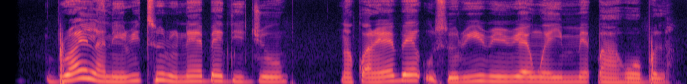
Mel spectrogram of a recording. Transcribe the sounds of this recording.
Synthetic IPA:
bɾɔ˦ɪ˦la˨ne˨ɾi˦tu˦ɾu˨ne˦be˦dɪ˨d͡ʒo˦ | na˨kʷa˨ɾa˨e˦be˦ʔu˨so˨ɾi˦i˦ɾi˨n̩˦ɾi˦e˦ŋʷe˨ɣɪ˦m̩˦me˦k͡pa˦a˦ɦʊ˦ɔ˦bʊ˦la˨

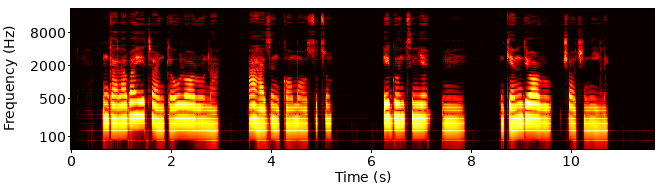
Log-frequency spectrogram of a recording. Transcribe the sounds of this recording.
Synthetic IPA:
ŋ̩˨ka˨la˨ba˦ɣɪ˦t͡ʃa˨ɾŋ̩˨ke˨ʊ˦lʊ˦ɔ˦ɾʊ˦na˨ | a˦ɦa˨zɪ˦ŋ̩˨kɔ˦ma˦˨ɔ˨sʊ˦tʊ˦ | e˦ɡo˦n̩˦tʰi˦ɲe˦ | ŋ̩˨ke˨n̩˦dɪ˦ɔ˦ɾʊ˦ | t͡ʃɔ˦˨t͡ʃniː˦le˦

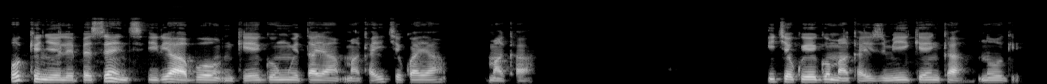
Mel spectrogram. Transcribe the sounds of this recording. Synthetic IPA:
o˦ke˨ɲe˨le˨pɛ˨sɛ˦˨n̩˨ti˨ɾi˦a˨bʊ˦ɔ˦ŋ̩˨ke˨e˦ɡo˦ŋ˦ŋʷe˦ta˦ja˦ma˨ka˨i˦t͡ʃe˦kʷa˦ja˦ | ma˨kʰa˨ | i˦t͡ʃe˦kʷe˦ɡo˦ma˨ka˨i˨zu˨mi˦i˦ke˦ŋ̩˦ka˦no˦ɡḛ˨

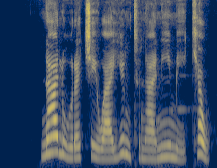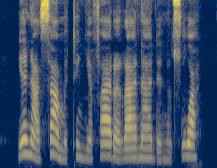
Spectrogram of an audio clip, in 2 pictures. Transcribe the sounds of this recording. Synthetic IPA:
na˦luː˨ɽa˦t͡ʃeː˦˨waː˨jɪ˦˨ntʰɪ˨naː˨niː˦meː˨kʲa˦˨w | jɐ˦naː˨sa˦˨mʊ˨tʊ˦mja˦ɸaː˦ɽa˨ɽaː˦naː˦da˨nɐ˨sʼʊ˦waː˦

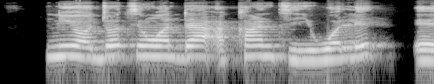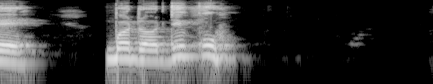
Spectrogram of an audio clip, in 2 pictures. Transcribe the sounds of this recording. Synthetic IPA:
nĩ˦ɔ˧d͡ʒɔ˦ti˦w̃ɔ̃˦da˦a̰˨ka˦n̩˨ti˨i˨wɔ˧le˦ | ɛ˦˨ | ɡ͡bɔ˧dɔ˨di˨˦ku˦˨

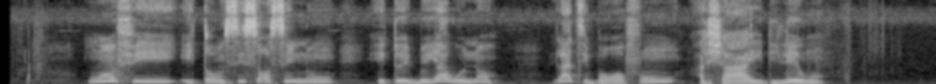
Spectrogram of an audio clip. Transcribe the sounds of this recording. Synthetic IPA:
w̃ɔ̃˦fi˧i˨tã˨si˦sɔ˧si˦nũ˧ | e˨to˨i˨ɡ͡be˨˦ja˦˨wo˨˦nãː˦˨ | la˦ti˧bɔ˨wɔ˨fũ˨˦ | a˦˨ʃa˨˦i˨di˨˦le˦˨w̃ɔ̃˧

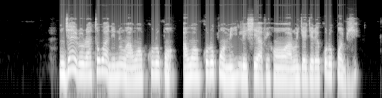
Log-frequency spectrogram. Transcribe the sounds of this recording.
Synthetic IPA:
n̩˨d͡ʒɛ˨˦i˦˨ɾo˨˧˦ɾa˧to˦wa˦˨nĩ˧˦nũ˦a˨w̃ɔ̃˧˦˨a˨w̃ɔ̃˧ko˦ɾo˦k͡pɔ̃˦˨mĩ˧le˦ʃe˦a˦˨fi˧hɔ̃˧a˨ɾ̃ũ˨˦d͡ʒɛ˧d͡ʒɛ˧ɾɛ˧ko˦ɾo˦k͡pɔ̃˦˨bi˨˦

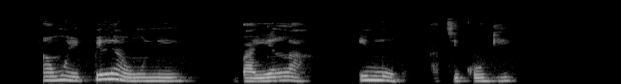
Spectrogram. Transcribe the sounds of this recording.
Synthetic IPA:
a˨w̃ɔ̃˧i˨k͡pe˦lɛ˦˨o˨w̃ũ˧nĩ˧ | ba˨jɛ˨˦la˦˨ | i˦mũ˦˨ | a˨ti˧ko˧ɡi˦

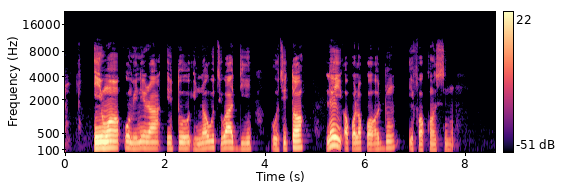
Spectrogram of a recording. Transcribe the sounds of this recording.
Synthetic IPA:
i˨w̃ɔ̃˧o˧˨mĩ˨˦nĩ˨˦ɾa˧e˧to˧i˨nã˨˦wu˦ti˧˦wa˦di˧ | o˨ti˨˧˦tɔ˦ | le˦j̃ĩ˨ʔɔ˨k͡pɔ˨lɔ˧k͡pɔ˨ɔ˧dũ˦ | i˦˨fɔ˨kã˨sĩ˨ũ˨

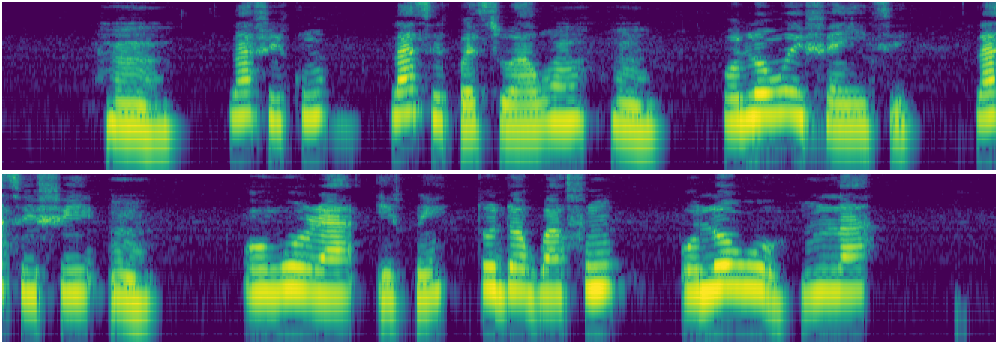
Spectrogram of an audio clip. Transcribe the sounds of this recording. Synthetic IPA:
hã˨ | la˦fi˧kũ˦ | la˦ti˧k͡pɛ˨tu˨a˨w̃ɔ̃˧hũ˨ | o˧lo˦wo˦i˦˨fɛ˨j̃ĩ˨ti˨ | la˦ti˧fi˧ũ˨ | o˧wo˦ɾa˧i˨k͡pĩ˨˦to˦dɔ˦ɡ͡ba˧fũ˦ | o˧lo˦wo˦˨n̩˦la˦

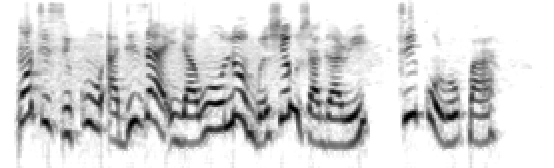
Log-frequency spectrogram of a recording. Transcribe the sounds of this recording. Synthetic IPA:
w̃ɔ̃˦ti˧si˨ku˦˨a˨di˨˦za˦˨i˨ja˨wo˧˦o˧loː˦˨ɡ͡be˨˦ʃe˦u˦˨ʃa˨ɡa˨ɾi˨˦ | ti˦ko˦˨ɾo˨˦k͡pa˧

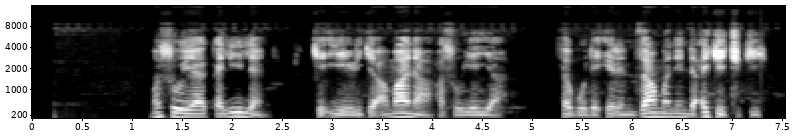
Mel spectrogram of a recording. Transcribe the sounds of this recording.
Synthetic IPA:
mɐ˦soː˨jaː˦kʼɐ˨liː˦lɐ˨ŋ | kʲeː˨ʔɪ˦ja˨ɽɪ˦kʲʼḛ˨ʔa̰˨maː˦naː˨ʔa˨soː˨jɐ˦jːaː˦ | sɐ˦boː˨da˨ʔɪ˦ɽɪ˨nzaː˦mɐ˨nɪ˦nda˨ʔa˦kʲeː˨t͡ʃɪ̥˦kʲiː˦

